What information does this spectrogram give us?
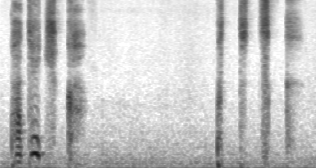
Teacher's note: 성대 근육을 긴장시키는 데다가 숨이 거세게 나오는 거센 소리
